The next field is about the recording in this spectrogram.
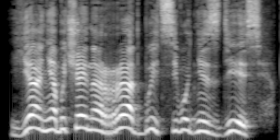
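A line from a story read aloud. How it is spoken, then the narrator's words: Shouted. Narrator (Russian): прокричал Артем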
